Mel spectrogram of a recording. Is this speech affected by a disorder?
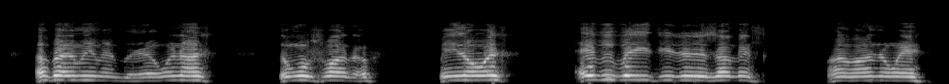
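Yes: cerebral palsy; formerly helped by Fanta with doors.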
